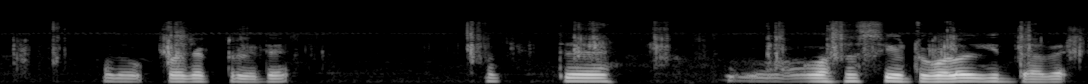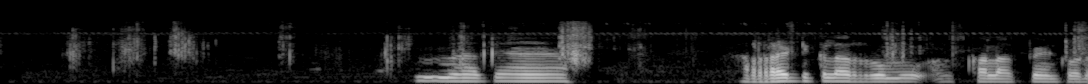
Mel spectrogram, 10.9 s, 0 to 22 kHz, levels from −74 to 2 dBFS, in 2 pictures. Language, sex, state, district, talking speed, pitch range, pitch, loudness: Kannada, male, Karnataka, Raichur, 85 wpm, 140-155 Hz, 150 Hz, -22 LUFS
